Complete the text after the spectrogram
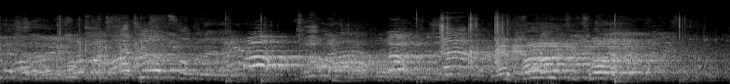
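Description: Children shout to each other while playing.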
